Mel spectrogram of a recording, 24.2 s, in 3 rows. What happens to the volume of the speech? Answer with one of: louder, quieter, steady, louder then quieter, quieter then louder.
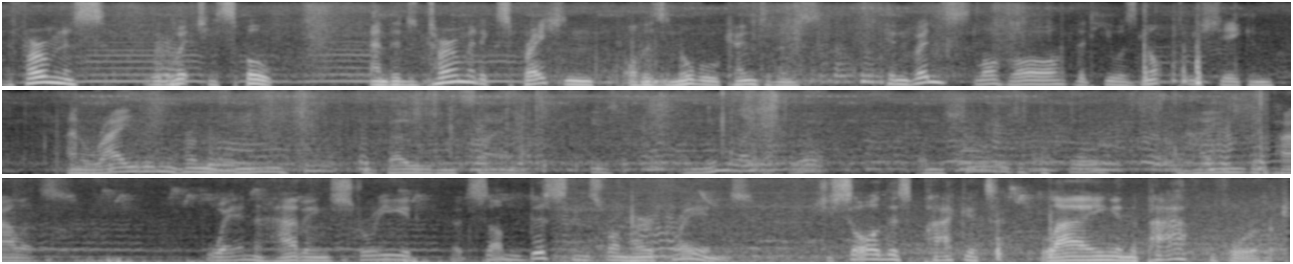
quieter then louder.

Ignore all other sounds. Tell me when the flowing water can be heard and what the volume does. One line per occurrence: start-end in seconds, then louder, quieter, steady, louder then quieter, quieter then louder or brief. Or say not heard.
not heard.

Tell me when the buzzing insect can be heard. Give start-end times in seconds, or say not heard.
0.0-24.1.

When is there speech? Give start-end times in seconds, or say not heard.
0.0-16.6, 17.4-24.1.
